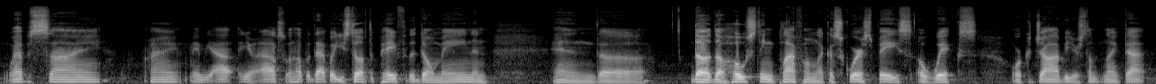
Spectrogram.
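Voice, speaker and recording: Young male finance coach, lowish voice, conversational teaching on a studio mic. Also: little pitch movement, normal speed. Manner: casual, conversational, keeps asking "right?". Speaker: finance educator. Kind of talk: whiteboard finance lesson. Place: home studio with lights. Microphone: boom-arm studio mic.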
